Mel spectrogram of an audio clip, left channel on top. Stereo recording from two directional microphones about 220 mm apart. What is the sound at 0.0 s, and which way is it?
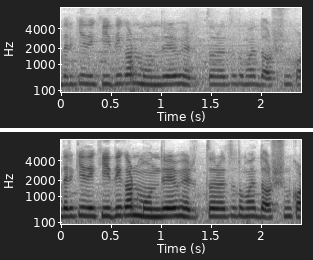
A woman's voice, 45° right (ahead or behind).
